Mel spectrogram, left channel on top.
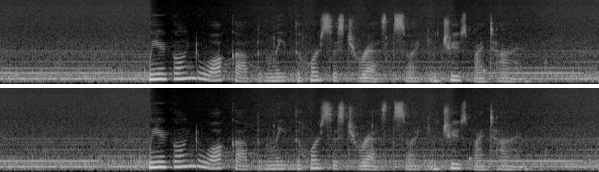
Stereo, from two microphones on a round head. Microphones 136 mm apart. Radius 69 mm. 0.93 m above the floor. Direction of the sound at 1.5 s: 5° left (ahead or behind).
